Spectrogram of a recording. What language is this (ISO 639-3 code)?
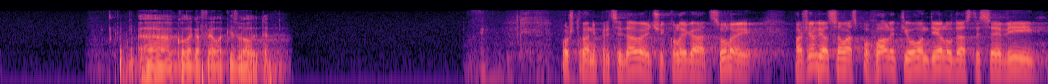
hrv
